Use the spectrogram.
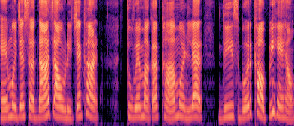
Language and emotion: Goan Konkani, happy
